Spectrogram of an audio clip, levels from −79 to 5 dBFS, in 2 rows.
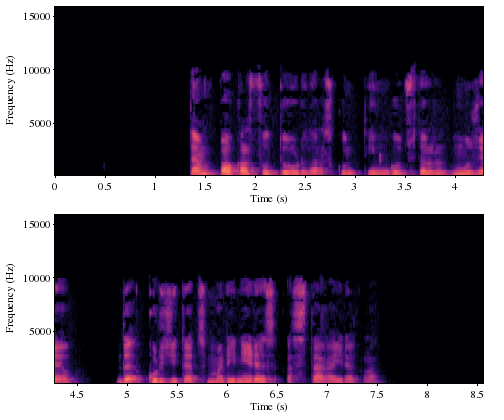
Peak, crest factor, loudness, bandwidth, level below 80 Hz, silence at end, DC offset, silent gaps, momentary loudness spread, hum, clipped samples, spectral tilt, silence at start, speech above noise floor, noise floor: -8 dBFS; 22 dB; -29 LUFS; 10.5 kHz; -62 dBFS; 1 s; under 0.1%; none; 9 LU; none; under 0.1%; -4.5 dB/octave; 1.35 s; 52 dB; -81 dBFS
